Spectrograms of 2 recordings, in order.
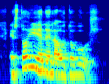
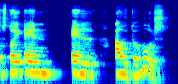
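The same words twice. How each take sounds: First: The words run together without breaks. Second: Each word is said separately, with breaks. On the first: The speaker calls it right. "Como nosotros" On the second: The speaker calls it wrong. "No decimos"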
